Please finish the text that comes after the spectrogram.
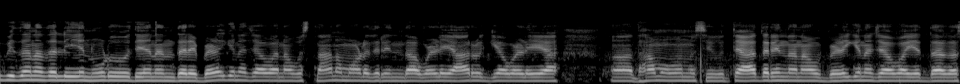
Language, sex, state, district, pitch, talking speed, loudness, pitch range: Kannada, male, Karnataka, Raichur, 175 Hz, 110 wpm, -27 LUFS, 170-180 Hz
